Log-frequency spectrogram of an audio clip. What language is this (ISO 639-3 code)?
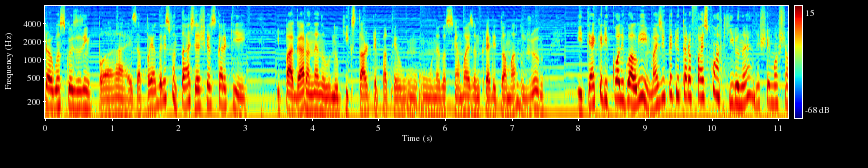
por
